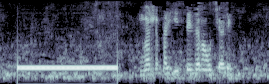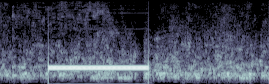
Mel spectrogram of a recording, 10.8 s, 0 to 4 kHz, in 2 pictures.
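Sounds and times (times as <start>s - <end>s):
faint low noise: 0.0s - 10.7s
telephone dial tone while a call is placed: 0.4s - 2.4s, 6.4s - 8.4s
speech: 2.9s - 5.0s.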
